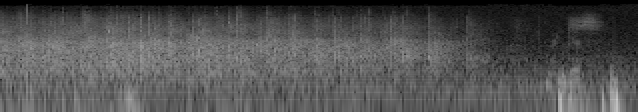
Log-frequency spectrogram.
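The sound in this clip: An audience claps to welcome a speaker forward at a Teen Challenge gathering. The applause is steady for about five seconds, then fades, and a few soft thumps follow.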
